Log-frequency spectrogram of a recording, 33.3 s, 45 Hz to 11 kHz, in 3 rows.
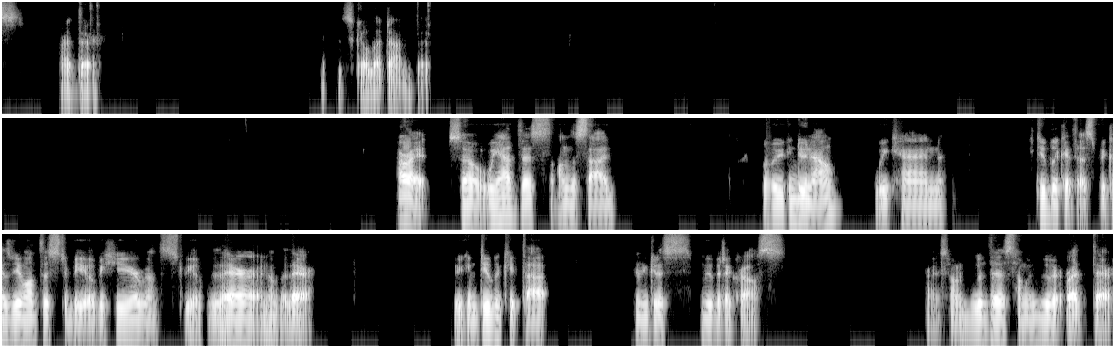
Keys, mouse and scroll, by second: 2.9 s, 6.0 g, 14.3 right click, 14.4 click, 14.7 middle click, 28.8 shift+d.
